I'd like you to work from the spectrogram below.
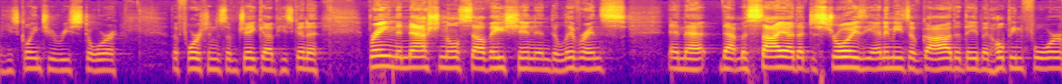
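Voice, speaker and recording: A man teaching a Bible session in a loose, conversational way, thinking aloud as he goes. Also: on the high side.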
